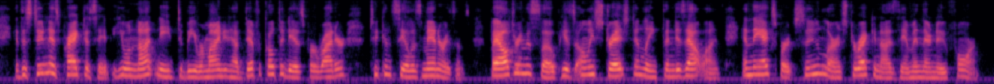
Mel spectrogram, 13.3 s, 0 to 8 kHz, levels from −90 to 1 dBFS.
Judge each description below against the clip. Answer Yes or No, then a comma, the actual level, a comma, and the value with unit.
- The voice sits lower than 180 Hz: No, high, 200 Hz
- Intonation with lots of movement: No, average, 4.6 semitones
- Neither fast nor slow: No, fast, 215 wpm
